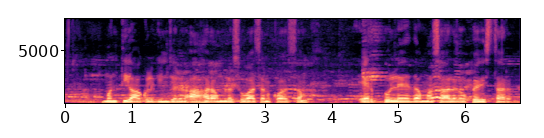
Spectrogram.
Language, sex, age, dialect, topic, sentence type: Telugu, male, 18-24, Central/Coastal, agriculture, statement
